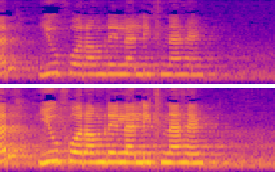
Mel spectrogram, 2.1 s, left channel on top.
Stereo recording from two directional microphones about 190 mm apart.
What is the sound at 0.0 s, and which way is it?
A woman's voice, 15° right (ahead or behind).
